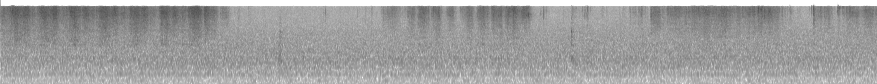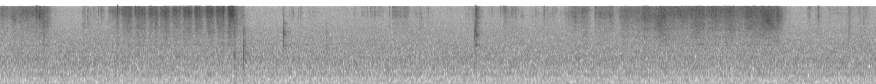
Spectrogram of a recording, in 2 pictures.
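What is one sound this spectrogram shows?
Something is rubbed back and forth on a grater with a dry, scraping rasp.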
